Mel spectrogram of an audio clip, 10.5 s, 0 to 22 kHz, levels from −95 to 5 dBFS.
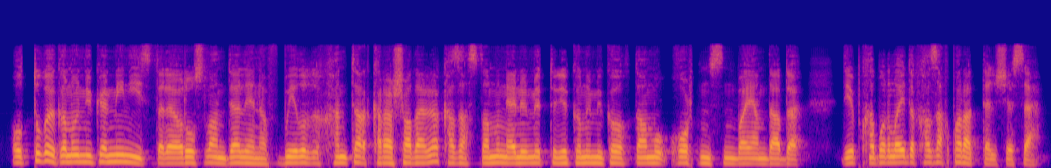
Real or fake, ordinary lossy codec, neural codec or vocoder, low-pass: fake; none; codec, 16 kHz, 0.5 kbps, X-Codec, HuBERT features, trained on LibriSpeech; 7.2 kHz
